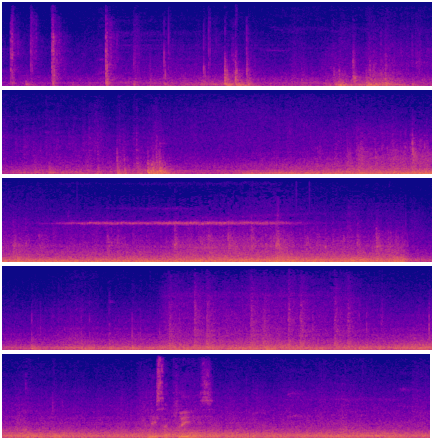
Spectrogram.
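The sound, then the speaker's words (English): A London Underground tube train runs with a rumbling clatter, a busy, graffiti-covered carriage in motion. The roar swells after a few seconds, a thin high wheel squeal rings out midway, and rattling continues to the end. “just catches the same graffiti-covered tube that Lisa has already boarded. Making his way through the busy carriage”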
